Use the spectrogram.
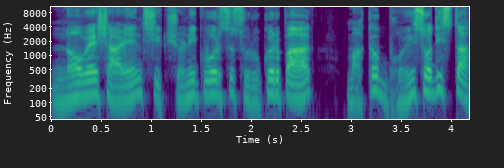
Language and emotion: Goan Konkani, fearful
